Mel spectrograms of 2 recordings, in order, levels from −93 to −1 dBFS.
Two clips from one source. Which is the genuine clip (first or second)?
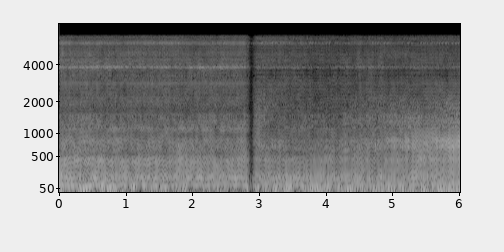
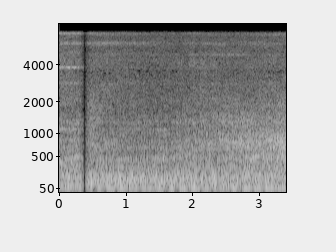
second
